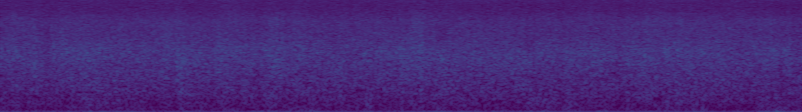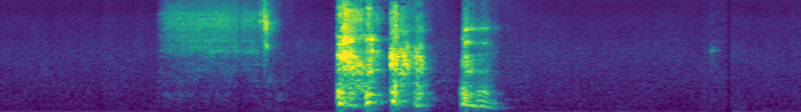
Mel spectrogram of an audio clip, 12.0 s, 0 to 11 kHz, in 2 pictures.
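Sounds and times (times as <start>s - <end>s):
man coughing: 8.6s - 9.8s.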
